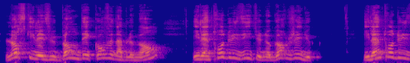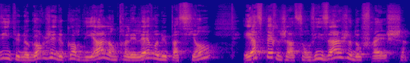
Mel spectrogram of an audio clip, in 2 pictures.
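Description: This is an audiobook reader narrating a historical novel with lively, swinging intonation. The pitch sits in a mid register. The delivery is dramatic and expressive throughout.

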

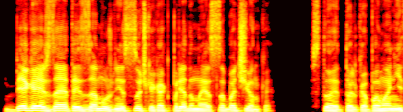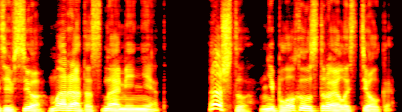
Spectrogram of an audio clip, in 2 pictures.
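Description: A male reader voicing a drunk, furious young man who snarls and shouts crude insults. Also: mid-range voice, a little slow, close to an everyday voice. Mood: raging.

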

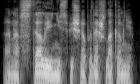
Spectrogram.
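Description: A man narrating a story aloud in even storytelling style, close to the microphone. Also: low-pitched, fast, no echo. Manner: even storytelling, voicing each character. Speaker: audiobook narrator. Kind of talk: audiobook narration.

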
